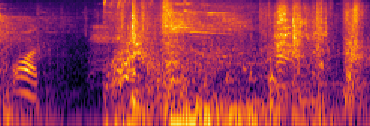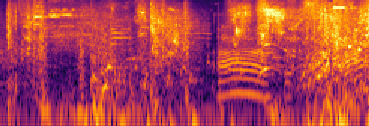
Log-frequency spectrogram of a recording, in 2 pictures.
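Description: Blades clash and hit in a brawl.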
